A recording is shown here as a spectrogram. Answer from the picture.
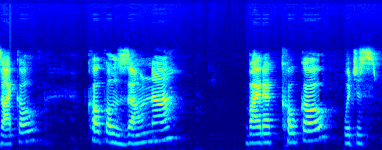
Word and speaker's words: Zico: brands: Naked Juice, CW, ONEZICO, which is pronounced Zyco, Cocozona, Vita Coco, which is made from concentrate and pasteurized with heat.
